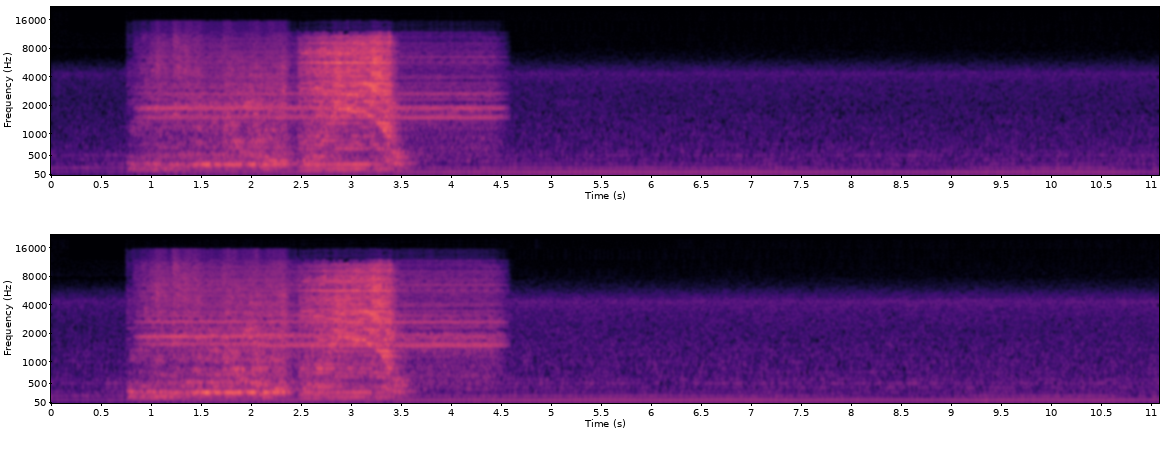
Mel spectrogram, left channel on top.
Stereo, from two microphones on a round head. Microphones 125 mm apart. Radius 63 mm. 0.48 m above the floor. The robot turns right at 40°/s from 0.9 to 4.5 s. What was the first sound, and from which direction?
A toilet flushing, 105° right.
